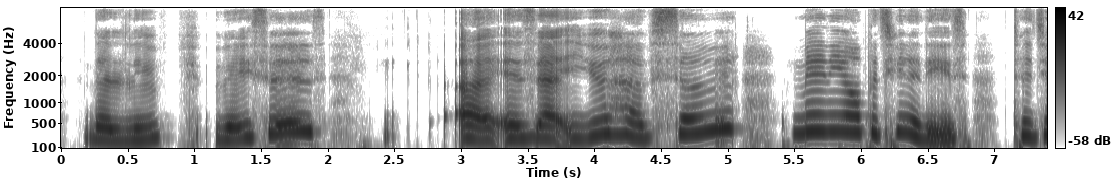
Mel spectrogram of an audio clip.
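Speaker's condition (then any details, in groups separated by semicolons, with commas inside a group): Cerebral palsy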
